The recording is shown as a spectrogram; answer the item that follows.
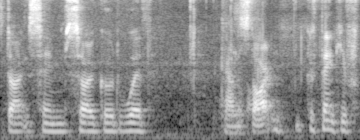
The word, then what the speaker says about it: candesartan: Candesartan. Thank you for pronouncing that for me, Gerry.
